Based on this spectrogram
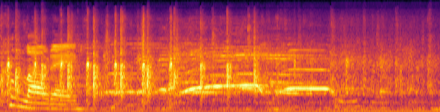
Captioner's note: audience applauds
